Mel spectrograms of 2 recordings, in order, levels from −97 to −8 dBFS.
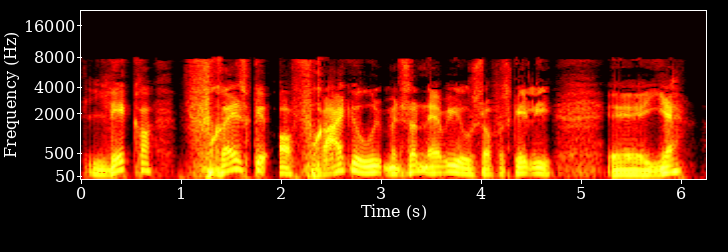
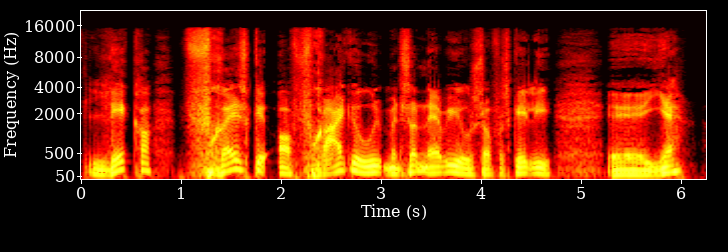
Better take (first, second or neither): second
